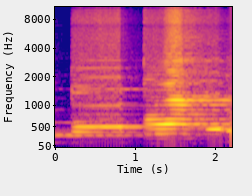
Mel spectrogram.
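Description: Fujara, the long Slovak overtone flute, playing sustained notes. A louder, breathier note swells up about a second in.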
